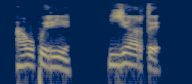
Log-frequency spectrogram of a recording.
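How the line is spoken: Groaning. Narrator (Russian): Говоруха застонал

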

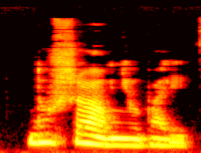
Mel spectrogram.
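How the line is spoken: Quiet. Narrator (Russian): тихо сказала Ася

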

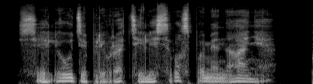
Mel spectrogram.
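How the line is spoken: Whisper. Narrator (Russian): прошептал другой мудрец

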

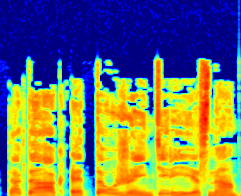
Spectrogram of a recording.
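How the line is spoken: Drawl. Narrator (Russian): протянул он

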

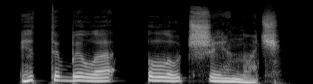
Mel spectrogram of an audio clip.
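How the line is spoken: Languid moan. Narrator (Russian): томно простонала девушка

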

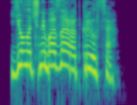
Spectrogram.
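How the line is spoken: Ringing shout. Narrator (Russian): Прошка звонким голосом крикнул

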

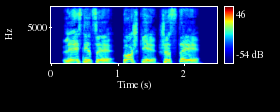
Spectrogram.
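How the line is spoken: Shouting. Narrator (Russian): кричал я

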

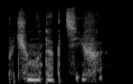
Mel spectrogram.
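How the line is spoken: Whisper. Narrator (Russian): прошептала я

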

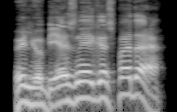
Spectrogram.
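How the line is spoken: Shouting out. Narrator (Russian): выкрикнул Круп

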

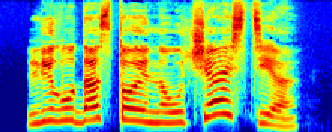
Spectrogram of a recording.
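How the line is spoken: Shout overcoming shyness. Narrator (Russian): переборов свою робость, крикнула Лайза

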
